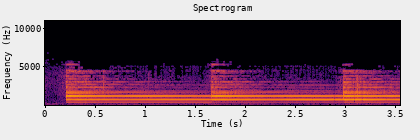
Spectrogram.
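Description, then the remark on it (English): Three clear bell strikes sound at steady intervals, each one ringing out with a sustained, resonant tone that overlaps the next, fairly loud, with no voices, marking a three-bell rating for the film Kind Lady as the best picture of the week. “A three-bell picture starring Ethel Barrymore and Maurice Evans.”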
